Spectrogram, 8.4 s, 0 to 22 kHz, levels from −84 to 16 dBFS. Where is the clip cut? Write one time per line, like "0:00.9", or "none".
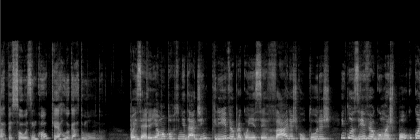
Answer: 0:02.9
